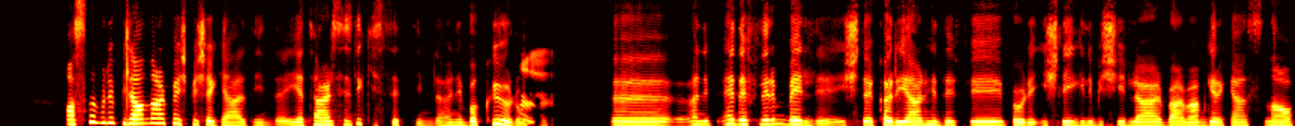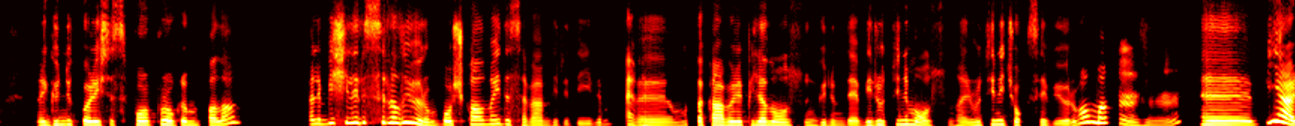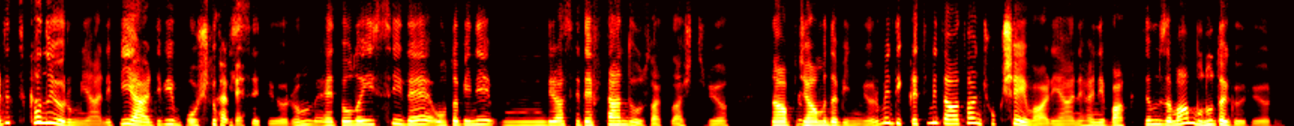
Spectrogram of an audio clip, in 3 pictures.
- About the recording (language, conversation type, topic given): Turkish, advice, Günlük rutinini ve çalışma planını sürdürmekte zorlanmana ve verimliliğinin iniş çıkışlı olmasına neler sebep oluyor?
- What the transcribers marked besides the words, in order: distorted speech; other background noise; "dolayısıyla" said as "dolayısiyle"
